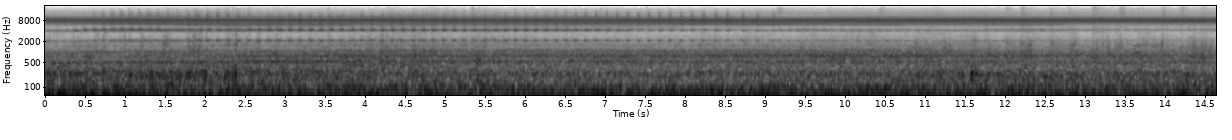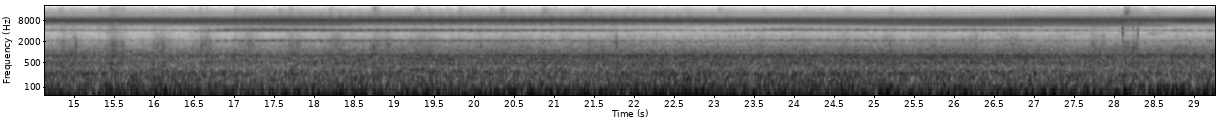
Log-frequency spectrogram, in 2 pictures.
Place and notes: {"title": "Yoyogikamizonochō, Shibuya-ku, Tōkyō-to, Япония - Meiji Shrine Gyoen 2", "date": "2016-07-28 15:40:00", "latitude": "35.68", "longitude": "139.70", "altitude": "49", "timezone": "Asia/Tokyo"}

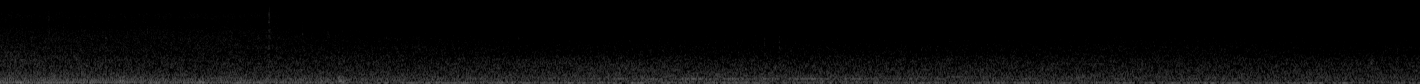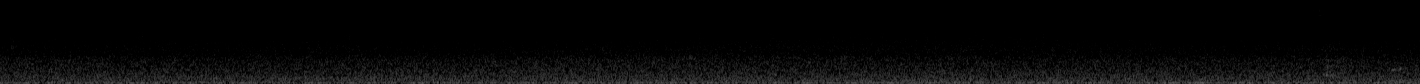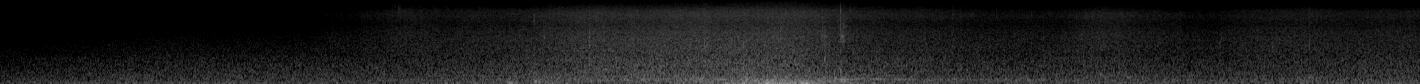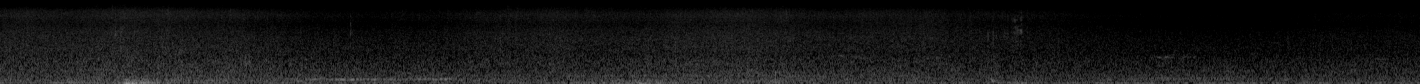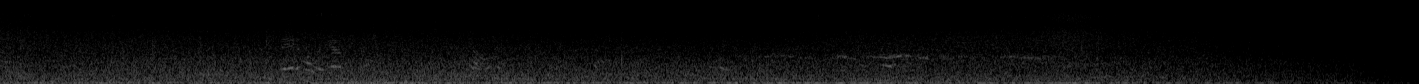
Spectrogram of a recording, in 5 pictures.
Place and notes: {"title": "Ln., Sec., Zhonghua Rd., Xiangshan Dist., Hsinchu City - Wind and bamboo forest", "date": "2017-08-30 12:55:00", "description": "Wind and bamboo forest, Next to the tracks, The train passes by, Zoom H2n MS+XY", "latitude": "24.76", "longitude": "120.91", "altitude": "8", "timezone": "Asia/Taipei"}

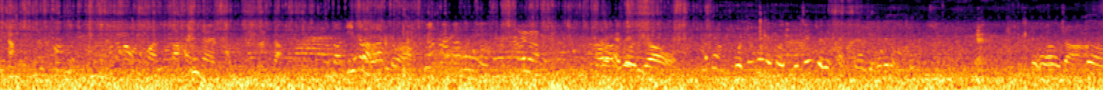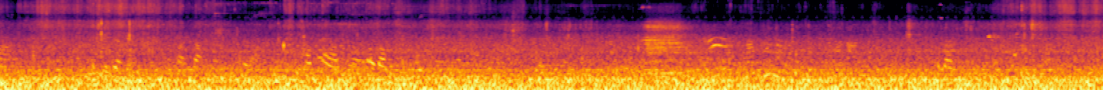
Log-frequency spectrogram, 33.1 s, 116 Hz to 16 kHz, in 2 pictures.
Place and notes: {"title": "Main library, National Taiwan University - In the Plaza", "date": "2016-03-04 17:50:00", "description": "in the university, In the Plaza, Traffic Sound, Bicycle sound", "latitude": "25.02", "longitude": "121.54", "altitude": "17", "timezone": "Asia/Taipei"}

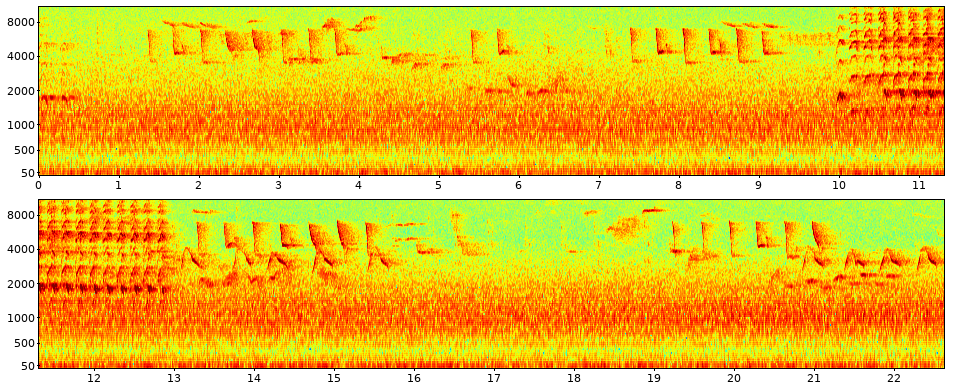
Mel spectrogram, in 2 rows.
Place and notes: {"title": "Braník woodland, green woodpecker, buzzards, traffic, Nad Údolím, Praha, Czechia - Braník woodland - green woodpecker, buzzards, traffic", "date": "2022-04-09 10:19:00", "description": "The hillside above Braník is woodland with tall trees and paths for jogging and dog walking. A reasonable variety of birds live there - woodpeckers, buzzards, nuthatches - their songs and calls mixing with the constant sound of traffic from the valley below. Planes roar overhead as they come in to land at Prague airport. This soundscape is very weather dependent. Wind direction particularly has a large effect on loudness of traffic noise and its mix with the woodland sounds. On this track a green woodpecker laughs, a chiffchaff, distant robin, buzzards and nuthatches are heard. Right at the end a local train blows its whistle before leaving Braník station.", "latitude": "50.03", "longitude": "14.41", "altitude": "228", "timezone": "Europe/Prague"}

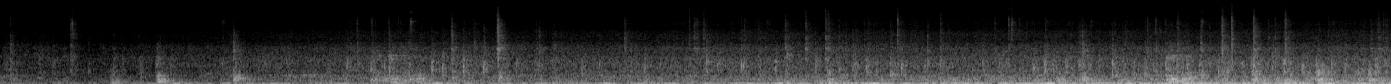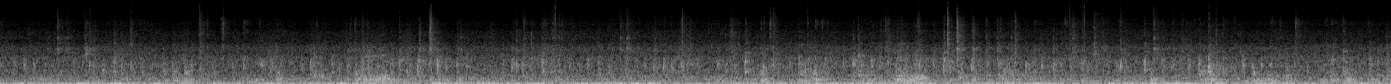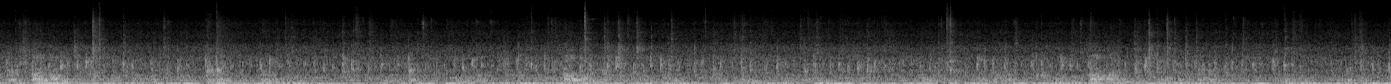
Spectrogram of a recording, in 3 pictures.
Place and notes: {"title": "de Stevenshofjesmolen gaat malen", "date": "2011-07-09 15:06:00", "description": "het remmen (vangen), het aankoppelen van het rad, het vervang er af (de remmen los) en het malen\nthe windmill is connected for turning the water", "latitude": "52.15", "longitude": "4.44", "altitude": "1", "timezone": "Europe/Amsterdam"}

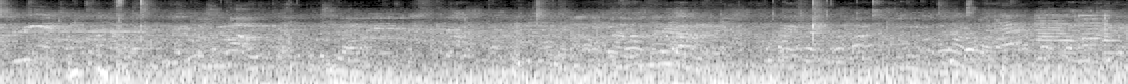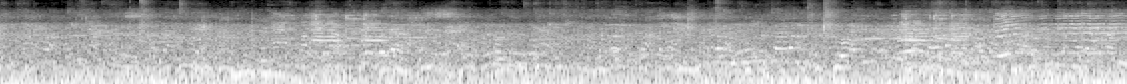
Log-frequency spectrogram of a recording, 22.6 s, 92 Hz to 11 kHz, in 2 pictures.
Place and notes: {"title": "和平公園虹口區 - woman singing", "date": "2013-11-23 10:55:00", "description": "A woman is singing the corner, A lot of people are playing cards behind, Binaural recording, Zoom H6+ Soundman OKM II", "latitude": "31.27", "longitude": "121.50", "altitude": "13", "timezone": "Asia/Shanghai"}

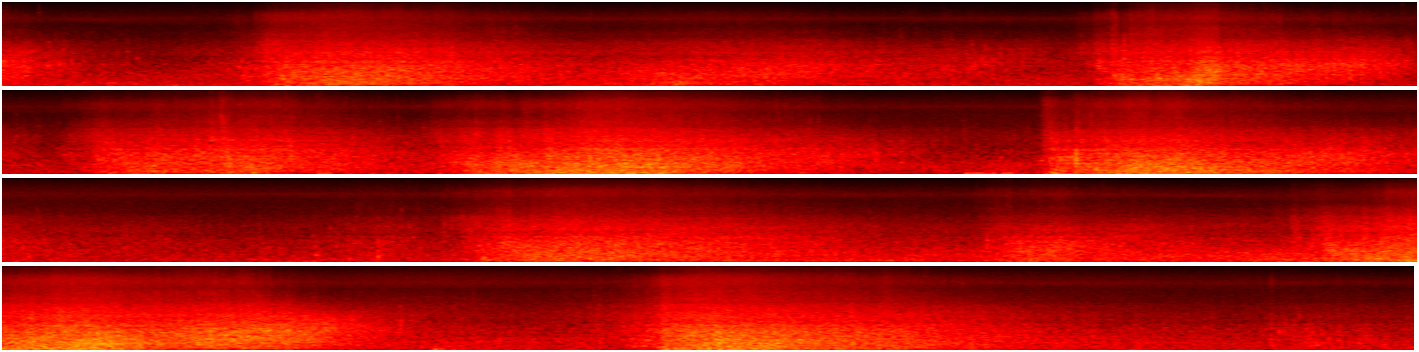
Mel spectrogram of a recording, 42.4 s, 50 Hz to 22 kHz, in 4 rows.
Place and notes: {"title": "新社村, Fengbin Township - Small pier", "date": "2014-08-28 16:15:00", "description": "Small pier, Sound of the waves, Very Hot weather\nZoom H2n MS+XY", "latitude": "23.66", "longitude": "121.54", "altitude": "7", "timezone": "Asia/Taipei"}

